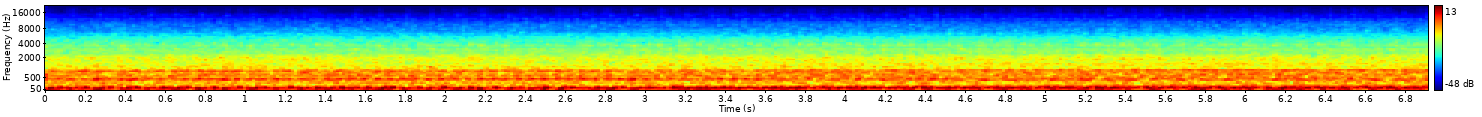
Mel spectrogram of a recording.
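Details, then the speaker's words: Lamborghini 350 GT V12 (chassis 109, sixth production Lamborghini) after restoration, idle mixture screws being adjusted cylinder by cylinder: steady, even idle getting smoother, with a slight rev drop as a cylinder's mixture is weakened; smooth idle. "lovely getting smoother by the second again a slight slight slight drop in revs there it is"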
